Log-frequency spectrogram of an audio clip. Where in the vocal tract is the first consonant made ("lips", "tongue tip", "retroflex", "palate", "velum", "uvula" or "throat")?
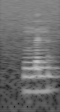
velum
